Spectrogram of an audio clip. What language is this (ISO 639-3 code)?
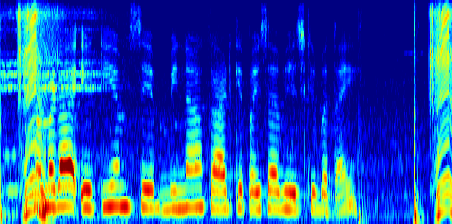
bho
